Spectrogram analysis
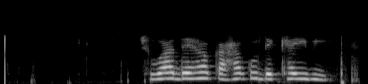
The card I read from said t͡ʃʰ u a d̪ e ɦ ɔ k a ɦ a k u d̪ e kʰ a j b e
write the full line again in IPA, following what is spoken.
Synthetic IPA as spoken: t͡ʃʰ u a d̪ e ɦ ɔ k a ɦ a k u d̪ e kʰ a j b i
